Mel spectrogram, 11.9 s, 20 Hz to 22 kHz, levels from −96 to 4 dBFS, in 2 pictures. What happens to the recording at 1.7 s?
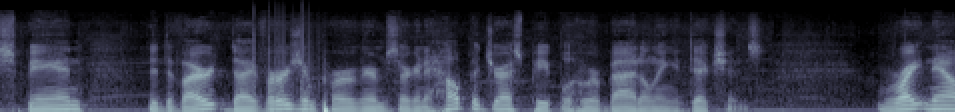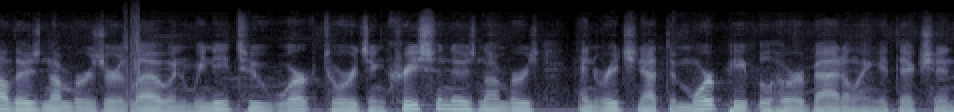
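At 1.7 s there is loose connector crackle from 1.58 to 2.00 s: a worn contact rapidly breaks the signal, giving irregular scratchy bursts, seen as ragged gaps and broadband vertical streaks.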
